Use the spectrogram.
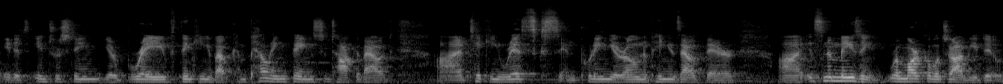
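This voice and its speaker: A man's voice: fairly low pitch, sharp tone. A man hosting a casual livestream for fans, speaking in an effusive, gushing and encouraging way. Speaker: host of a fan livestream show. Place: indoor room, live online stream. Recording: roomy echo, faint background noise.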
